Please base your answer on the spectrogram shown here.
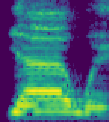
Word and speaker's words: Yahweh: in the Hebrew Bible often pronounced as Yahweh in English so while not directly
